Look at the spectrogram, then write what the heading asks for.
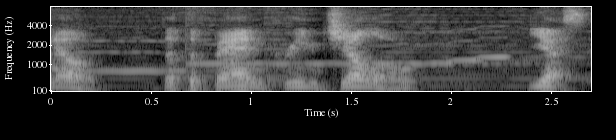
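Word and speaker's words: Green Jellÿ: that the band green jello yes it's actually pronounced jello despite being spelled jelly should have an umlaut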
